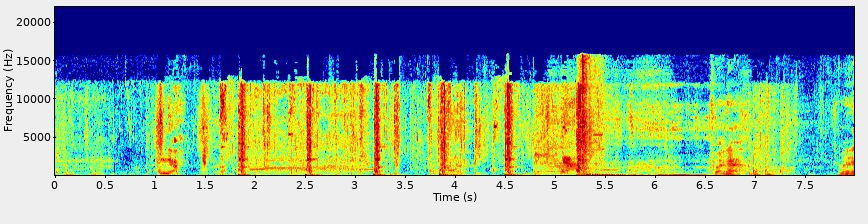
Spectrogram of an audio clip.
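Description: A zombie growls and snarls close by.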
